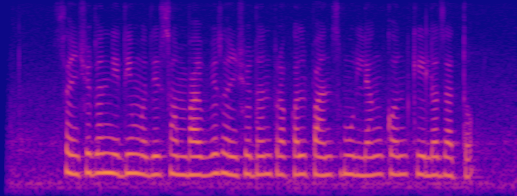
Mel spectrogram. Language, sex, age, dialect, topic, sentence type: Marathi, female, 51-55, Northern Konkan, banking, statement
